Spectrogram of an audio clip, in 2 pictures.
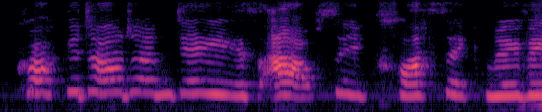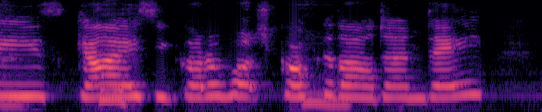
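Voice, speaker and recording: A woman in a high pitch projects a raised voice with a bright, sharp tone, keeping a moderate pace with hardly any pauses. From northern England, Merseyside near Liverpool. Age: 50s. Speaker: spiritual healer and retreat facilitator. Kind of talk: casual chat. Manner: animated.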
